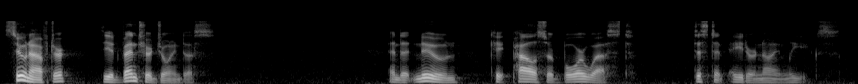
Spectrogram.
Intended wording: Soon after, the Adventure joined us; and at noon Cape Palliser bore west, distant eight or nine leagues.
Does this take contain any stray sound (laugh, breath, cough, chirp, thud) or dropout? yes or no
no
